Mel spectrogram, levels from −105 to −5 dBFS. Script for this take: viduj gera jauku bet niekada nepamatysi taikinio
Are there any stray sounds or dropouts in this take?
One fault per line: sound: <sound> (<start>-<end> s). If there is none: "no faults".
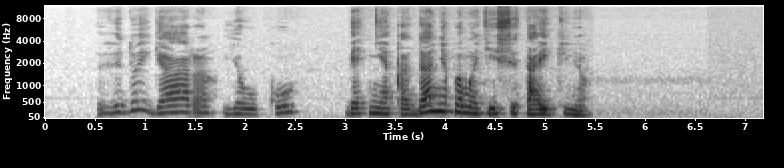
no faults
